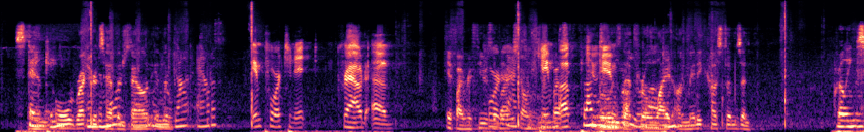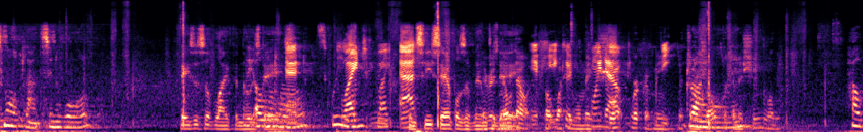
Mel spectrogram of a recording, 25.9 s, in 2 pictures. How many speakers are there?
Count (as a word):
five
